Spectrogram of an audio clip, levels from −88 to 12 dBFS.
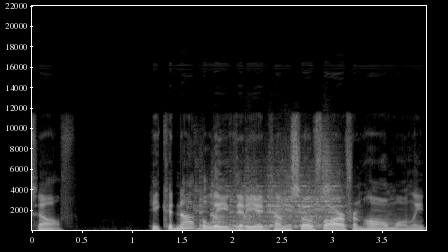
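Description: From 1.54 to 3.41 s the speech returns at a steady interval of around a third of a second, at most about 9 dB below the direct voice: feedback echo between two devices. A second device in the room replays the call, and this microphone picks it up, outside its own echo canceller's reach.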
